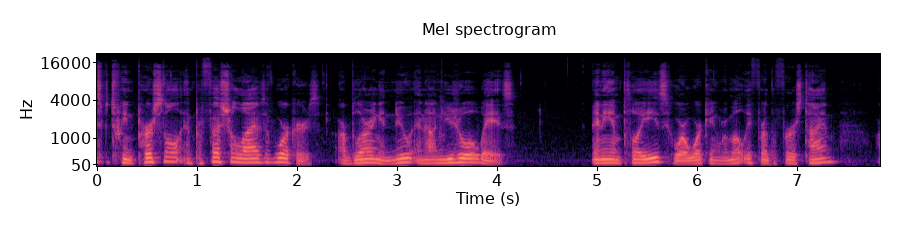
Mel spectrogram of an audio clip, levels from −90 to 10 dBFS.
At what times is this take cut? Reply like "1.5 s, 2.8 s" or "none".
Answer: none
